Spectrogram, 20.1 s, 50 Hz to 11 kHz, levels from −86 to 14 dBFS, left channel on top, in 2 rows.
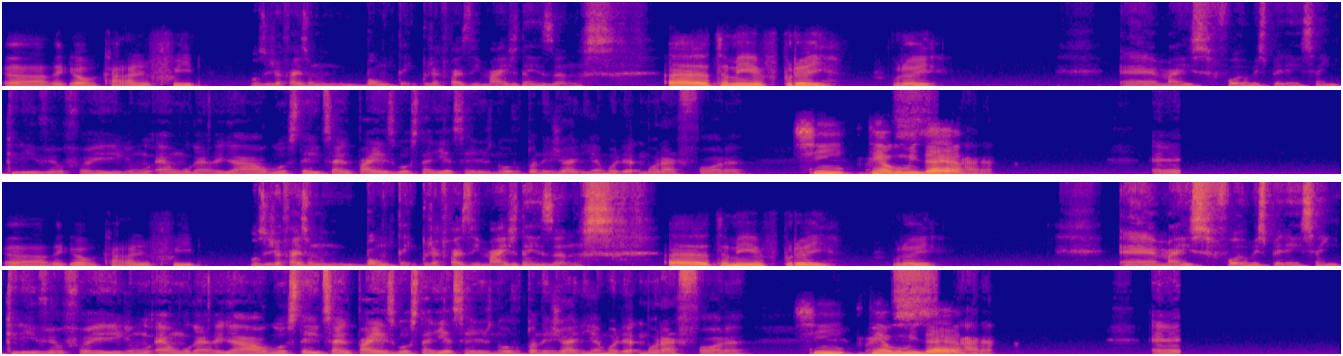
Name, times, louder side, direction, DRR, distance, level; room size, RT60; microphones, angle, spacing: voice 1, 0.0-1.5 5.0-6.3 6.7-7.0 16.0-17.3, left 1 dB, 35° left, 1.5 m, -22 dB
voice 2, 1.9-4.9 7.9-15.7 16.5-17.5 18.4-18.9, right 5 dB, 85° right, 1.7 m, -30 dB
head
